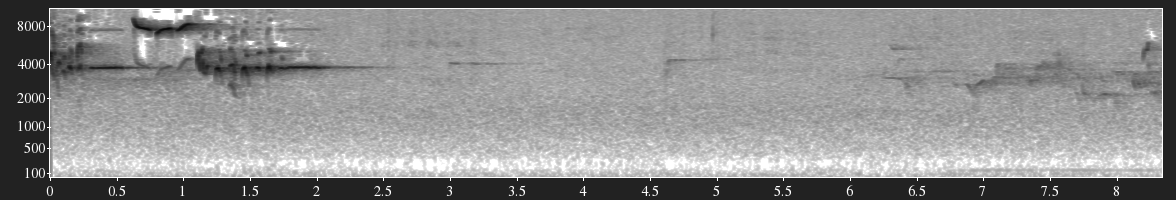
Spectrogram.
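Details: Free European robin spring song: a two-second phrase of piercing high whistles and fast trills, followed by quiet with faint, distant wisps of song.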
